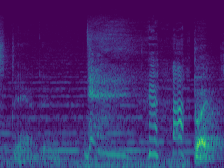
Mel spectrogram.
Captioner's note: literally laughing in his face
